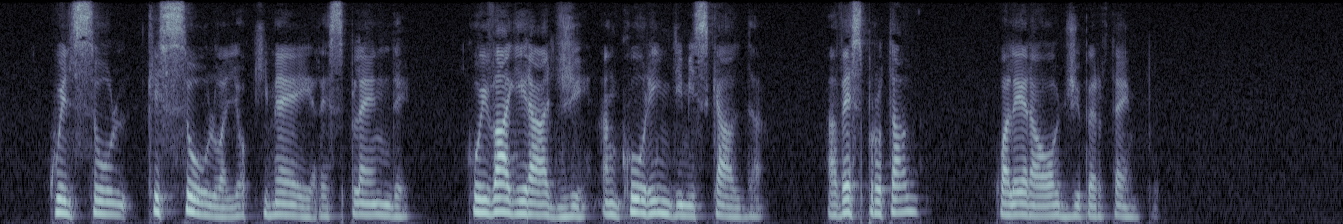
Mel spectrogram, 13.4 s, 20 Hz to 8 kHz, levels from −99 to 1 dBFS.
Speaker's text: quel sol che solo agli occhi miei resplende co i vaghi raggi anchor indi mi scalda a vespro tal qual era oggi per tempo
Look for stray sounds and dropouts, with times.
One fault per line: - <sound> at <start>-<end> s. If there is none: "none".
none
